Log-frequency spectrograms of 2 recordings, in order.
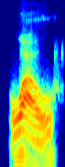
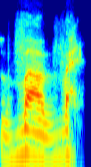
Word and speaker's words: Waw: la letra hebrea Waw, que en hebreo moderno se llama Vav, pero en hebreo antiguo se llamaba Waw. Y en el hebreo yemenita de los judíos yemenitas todavía se llama Waw y se pronuncia U.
